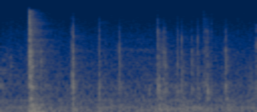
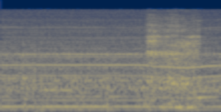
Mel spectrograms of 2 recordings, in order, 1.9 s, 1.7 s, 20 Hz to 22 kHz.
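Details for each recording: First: Drill Doctor sharpening a 1/2 inch (13 mm) cobalt drill bit after the depth is adjusted in the jaws to stop a bad noise: a few taps, then a steady, even grinding whir with no strain; normal sharpening grind. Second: Drill Doctor sharpening a 1/2 in (13 mm) cobalt drill bit. Steady motor hum, then about half a second of grinding hiss past the set range, rounding the tip. Owner suspects the depth adjustment is set too far in.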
